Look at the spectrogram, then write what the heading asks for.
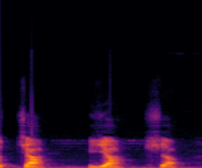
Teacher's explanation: तो चा वर्ग में देखिए, जैसे जीभ जाकर ऐसे तालु पर टकराती है ऊपर की ओर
